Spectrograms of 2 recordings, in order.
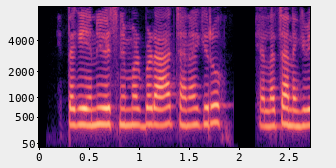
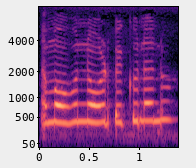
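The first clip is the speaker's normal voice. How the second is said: higher-pitched homesick whine; tearful; 4 semitones higher than usual. Acted. New bride begs husband to see her mother, tearfully. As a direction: plead like a homesick child near tears. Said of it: "ಹಿಂಗ್ ಅಳ್ತಾ ಕೂತಿದ್ದೀರಲ್ಲ".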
